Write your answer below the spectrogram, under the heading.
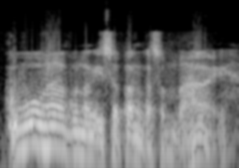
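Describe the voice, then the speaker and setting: Older father, gentle and wise, gravelly low voice, very lively delivery, radio drama. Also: a little fast, muffled recording, exaggerated voice.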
